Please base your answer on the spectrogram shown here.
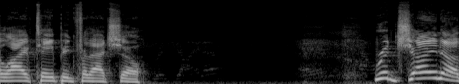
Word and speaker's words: Regina: Regina, the city that rhymes with fun.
